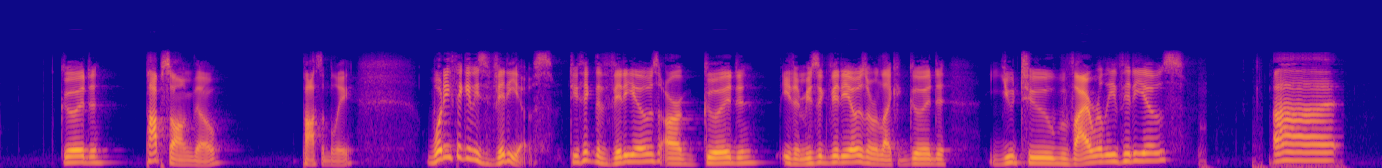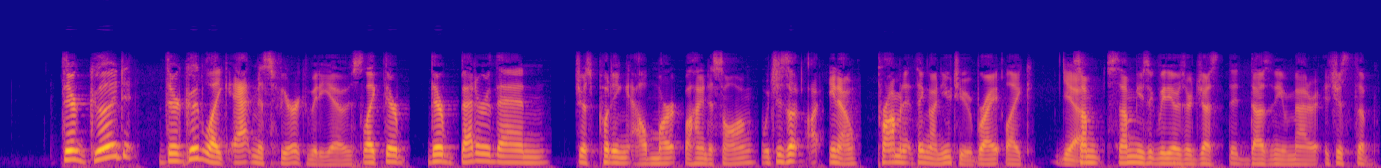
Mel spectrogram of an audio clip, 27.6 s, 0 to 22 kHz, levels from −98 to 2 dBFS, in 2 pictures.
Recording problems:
high frequencies cut off; noticeable; nothing above 5.5 kHz

